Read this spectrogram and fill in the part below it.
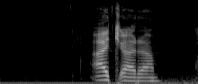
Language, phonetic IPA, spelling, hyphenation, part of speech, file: Georgian, [ät͡ʃʼäɾä], აჭარა, აჭა‧რა, proper noun / noun, Adjara.ogg
- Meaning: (proper noun) Adjara; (noun) spelt (Triticum spelta)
